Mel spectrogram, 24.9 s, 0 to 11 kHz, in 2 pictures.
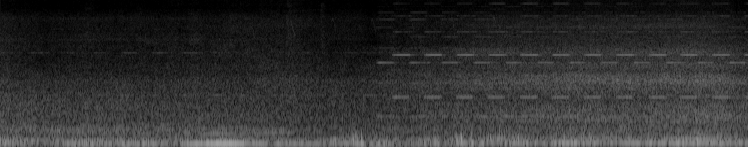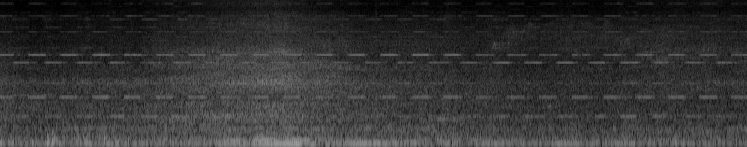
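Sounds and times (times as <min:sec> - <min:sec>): electronic beeping: 0:06.3 - 0:24.9.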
